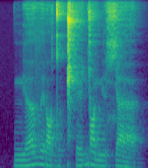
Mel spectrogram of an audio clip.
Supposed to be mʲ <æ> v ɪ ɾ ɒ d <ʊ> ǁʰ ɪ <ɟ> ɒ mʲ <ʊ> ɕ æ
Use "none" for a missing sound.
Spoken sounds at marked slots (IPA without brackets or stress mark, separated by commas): ɜ, ʊ, ɟ, ʊ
